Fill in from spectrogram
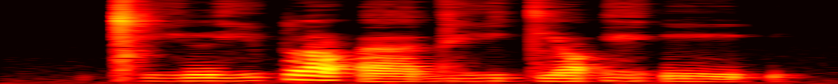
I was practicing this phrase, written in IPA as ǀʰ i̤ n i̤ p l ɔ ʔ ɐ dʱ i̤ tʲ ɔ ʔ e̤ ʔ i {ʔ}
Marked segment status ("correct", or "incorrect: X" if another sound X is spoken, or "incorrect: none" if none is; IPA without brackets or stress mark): correct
